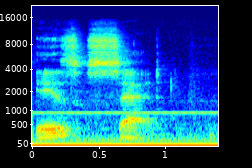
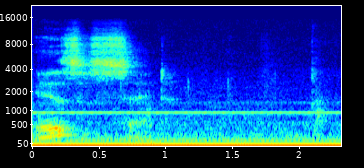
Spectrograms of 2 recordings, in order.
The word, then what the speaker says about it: is said: real cool in here whose name is is said like like lowercase is lowercase said like a or s-a-i-d is said I'll read his bio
